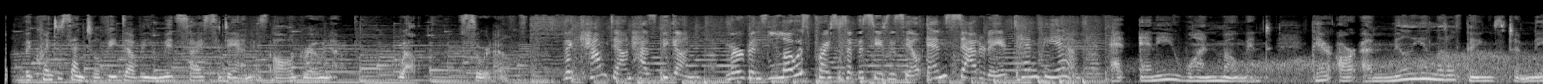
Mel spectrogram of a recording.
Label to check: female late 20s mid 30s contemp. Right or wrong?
Right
